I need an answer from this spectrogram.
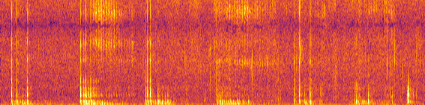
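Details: Pet cat enjoying herself, purring in a low rumble broken into short pulses about once a second, with some soft clicking or rustling between breaths.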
